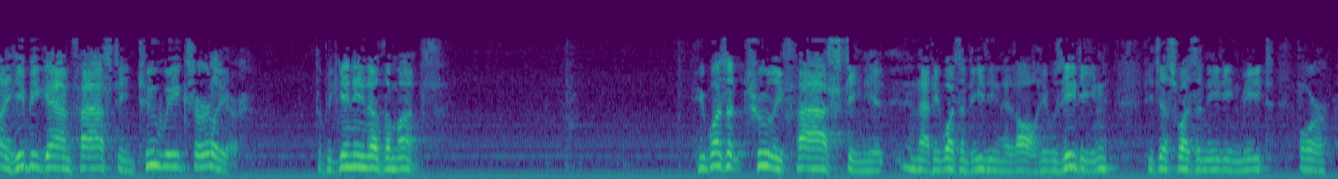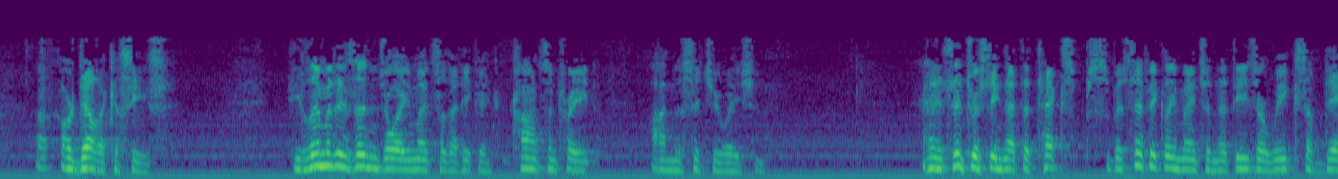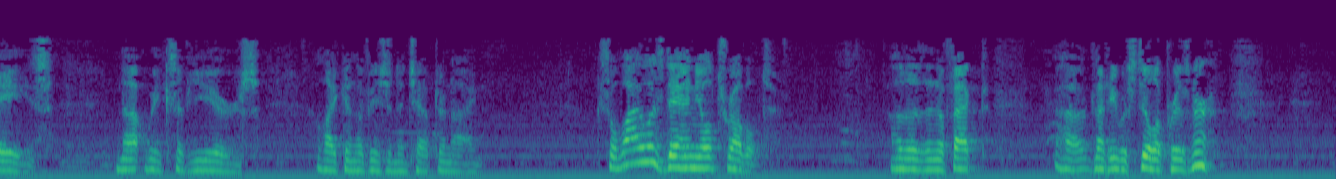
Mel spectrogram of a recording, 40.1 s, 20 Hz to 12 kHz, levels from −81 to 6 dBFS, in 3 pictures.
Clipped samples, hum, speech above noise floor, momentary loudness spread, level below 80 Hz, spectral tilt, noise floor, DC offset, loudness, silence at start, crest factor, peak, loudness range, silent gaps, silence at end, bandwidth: under 0.1%; 60 Hz at -45 dBFS; 21 dB; 17 LU; -46 dBFS; -6.5 dB/octave; -45 dBFS; under 0.1%; -24 LUFS; 0 s; 22 dB; -4 dBFS; 8 LU; none; 0 s; 6.4 kHz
